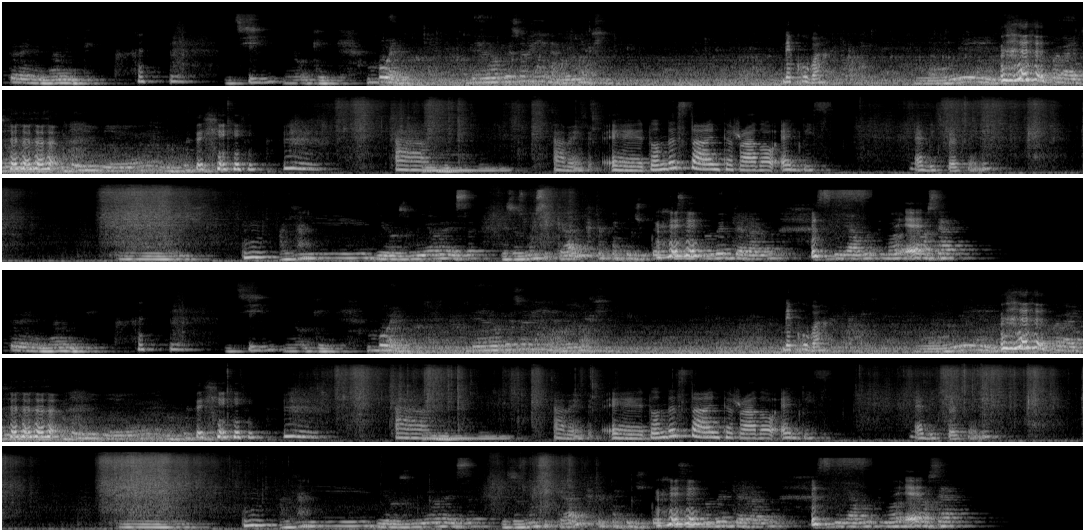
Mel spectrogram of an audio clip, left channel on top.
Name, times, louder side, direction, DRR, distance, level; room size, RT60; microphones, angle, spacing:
voice 1, 0.1-0.9 2.2-4.1 4.6-6.2 9.1-12.9 15.0-15.3 22.7-23.6 24.4-31.1, left 1 dB, 55° left, 1 dB, 1.2 m, -28 dB
voice 2, 1.4-1.9 2.5-2.8 7.8-8.3 10.0-10.4 10.9-11.4 12.8-14.0 14.7-16.0 16.3-18.9 19.9-20.7 24.0-24.7 28.2-28.7 29.7-29.9 30.6-30.8, equal, 10° left, 9 dB, 0.5 m, -24 dB
sound 1, 3.8-12.6, equal, 40° left, 2.3 m, -34 dB
sound 2, 12.8-27.9, right 3 dB, 30° right, 1.3 m, -41 dB
6.9 x 5.5 x 4.9 m, 0.65 s
head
